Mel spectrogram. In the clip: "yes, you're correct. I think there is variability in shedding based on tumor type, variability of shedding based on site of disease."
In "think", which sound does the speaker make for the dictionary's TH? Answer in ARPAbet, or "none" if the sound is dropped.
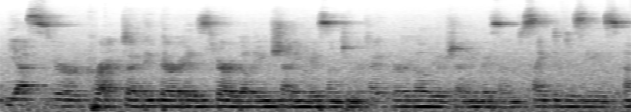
TH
